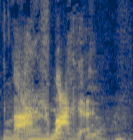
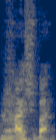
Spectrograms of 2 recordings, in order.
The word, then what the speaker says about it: Aschbach: Aschbach, alors tu l'as mal prononcé, c'est Aschbach.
